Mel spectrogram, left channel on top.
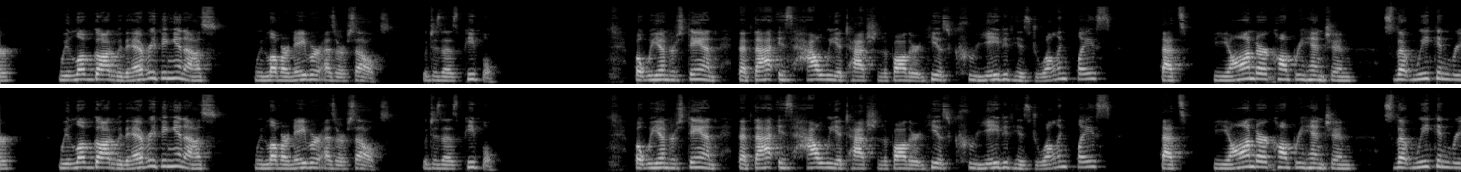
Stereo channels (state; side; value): normal; both; correlation 0.36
